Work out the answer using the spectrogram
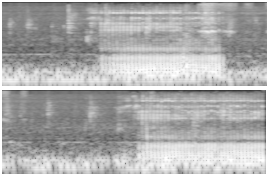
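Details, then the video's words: Asleep, a dog snores in two long, deep, rattling inhalations, each about a second or more, with finely pulsed low texture and quieter breathing between them. "Snoring Dog"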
